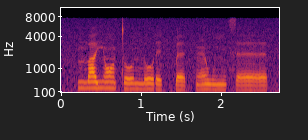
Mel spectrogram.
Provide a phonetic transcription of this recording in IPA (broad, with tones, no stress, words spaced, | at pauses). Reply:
ma˦ jɔ̃˦to˧no˧ ɾe˨k͡pɛ˨kɛ̃˨˦wĩ˧ sɛ˧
